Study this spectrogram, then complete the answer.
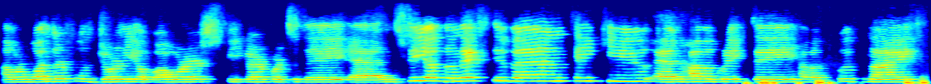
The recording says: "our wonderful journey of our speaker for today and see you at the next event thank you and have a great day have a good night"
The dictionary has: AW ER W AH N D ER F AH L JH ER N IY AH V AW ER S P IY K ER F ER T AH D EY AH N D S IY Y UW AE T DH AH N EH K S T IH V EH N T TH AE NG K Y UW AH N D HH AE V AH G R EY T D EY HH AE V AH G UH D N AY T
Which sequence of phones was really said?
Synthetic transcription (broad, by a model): AW ER W AH N D ER F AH L JH ER N IY AH V AW ER S P IY K ER F ER T AH D EY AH N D S IY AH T DH AH N EH K S T IH V EH N T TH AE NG K Y UW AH N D HH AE V AH G R EY T D EY HH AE V AH G UH D N AY T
